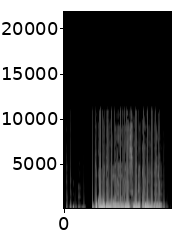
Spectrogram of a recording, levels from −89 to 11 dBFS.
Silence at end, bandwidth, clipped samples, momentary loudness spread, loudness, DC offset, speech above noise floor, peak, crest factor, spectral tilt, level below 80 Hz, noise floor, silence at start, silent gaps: 0.2 s; 11.5 kHz; under 0.1%; 9 LU; -26 LUFS; under 0.1%; 27 dB; -10 dBFS; 16 dB; -8 dB/octave; -44 dBFS; -52 dBFS; 0.55 s; none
